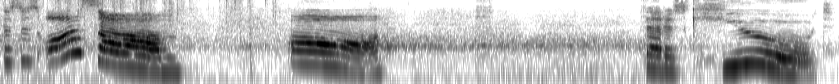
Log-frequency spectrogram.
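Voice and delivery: loud, high, drawn-out excitement; gushing delight. Real, not acted. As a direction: gush slowly over a lovely surprise. Gushing over gifts in the package.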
